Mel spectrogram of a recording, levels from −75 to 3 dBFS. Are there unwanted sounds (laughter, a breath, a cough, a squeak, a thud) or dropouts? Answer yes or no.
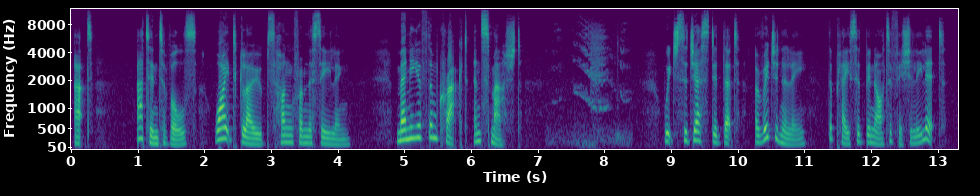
yes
